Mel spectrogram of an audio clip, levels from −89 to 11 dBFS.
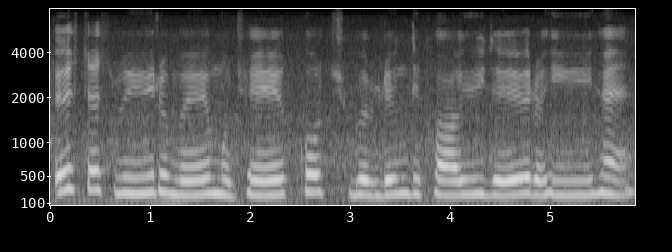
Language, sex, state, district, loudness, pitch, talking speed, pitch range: Hindi, female, Madhya Pradesh, Katni, -13 LUFS, 230 Hz, 100 wpm, 220-250 Hz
